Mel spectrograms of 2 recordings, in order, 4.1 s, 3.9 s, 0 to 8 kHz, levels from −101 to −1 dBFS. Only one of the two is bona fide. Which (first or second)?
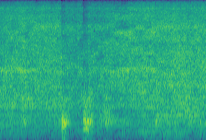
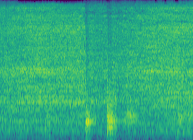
second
